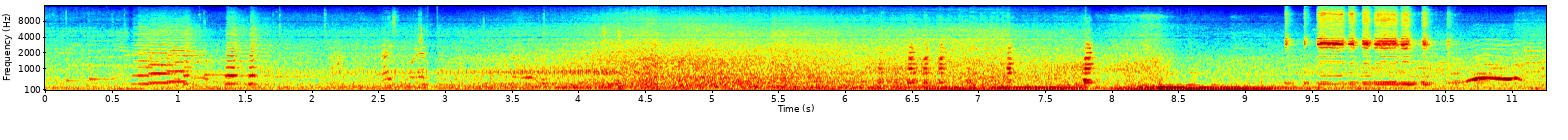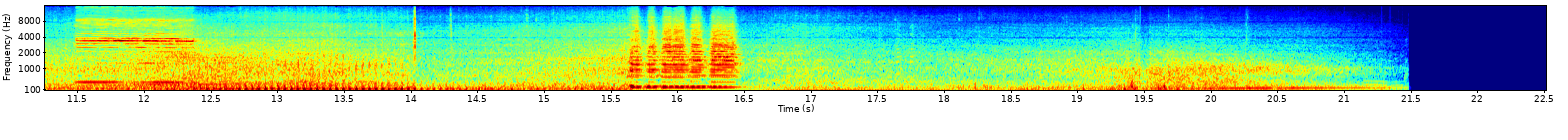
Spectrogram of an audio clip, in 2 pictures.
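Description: Heavy vehicle engines rumble as they drive past.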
